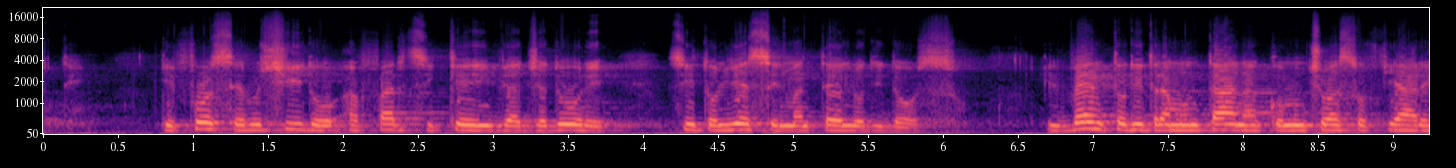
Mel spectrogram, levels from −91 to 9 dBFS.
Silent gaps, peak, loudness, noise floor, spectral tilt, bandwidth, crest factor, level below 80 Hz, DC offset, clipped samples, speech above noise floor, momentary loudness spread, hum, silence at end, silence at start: none; -8 dBFS; -21 LUFS; -46 dBFS; -5.5 dB/octave; 15 kHz; 14 dB; -48 dBFS; under 0.1%; under 0.1%; 26 dB; 9 LU; none; 0 s; 0 s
